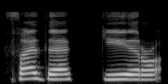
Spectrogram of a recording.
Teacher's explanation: यहाँ पर रा साकिन है, इससे पहले जेर आया, तो यहाँ पे रा को बारीक करेंगे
